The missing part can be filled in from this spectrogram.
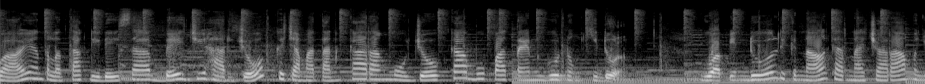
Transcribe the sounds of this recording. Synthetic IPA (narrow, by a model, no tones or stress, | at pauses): ajaŋt̪ərlət̪ak̚didesabed͡ʒiɦard͡ʒokət͡ʃamat̪ankaɾaŋmod͡ʒokabupat̪ɛnɡunʊŋkidʊ̰l | ɡuapindʊldikənalkaɾənat͡ʃaɾaməɲ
